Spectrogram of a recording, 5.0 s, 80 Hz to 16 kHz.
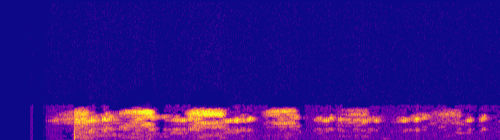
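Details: At 1 am on 7 April 2024, a barn owl mother perches with two owlets by their nest box; a sharp click opens loud, rapid chattering that fades into lighter, spaced twitters.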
